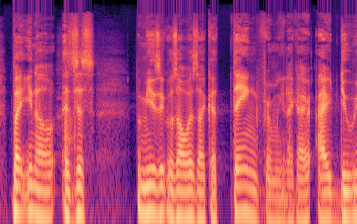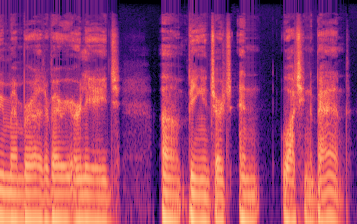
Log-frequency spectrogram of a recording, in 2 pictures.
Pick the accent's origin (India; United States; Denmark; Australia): United States; Lynwood, California; I grew up in Linwood, so it was like a suburb outside of L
